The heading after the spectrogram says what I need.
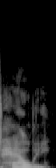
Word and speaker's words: Halley: all about eddie eddie haley or hallie i also heard it pronounced halle that's how i guess they pronounce it then how it's properly pronounced as halle but obviously we all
